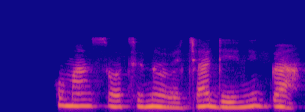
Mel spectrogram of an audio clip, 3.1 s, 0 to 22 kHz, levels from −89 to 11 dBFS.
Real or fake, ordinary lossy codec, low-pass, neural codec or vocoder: fake; none; 5.4 kHz; vocoder, 44.1 kHz, 128 mel bands every 512 samples, BigVGAN v2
